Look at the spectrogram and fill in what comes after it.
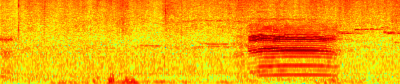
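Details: A single clear, nasal, wavering bleat from a weaned Zwartbles lamb wandering in an evening orchard on a regenerative farm in County Kilkenny, Ireland, after some soft rustling and grazing sounds.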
